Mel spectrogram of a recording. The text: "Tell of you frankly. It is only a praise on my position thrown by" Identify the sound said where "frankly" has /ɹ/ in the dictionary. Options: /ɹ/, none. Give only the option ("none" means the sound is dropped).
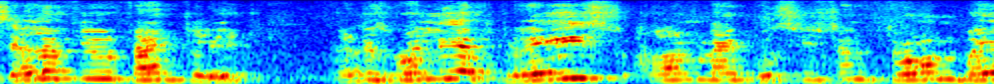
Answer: none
